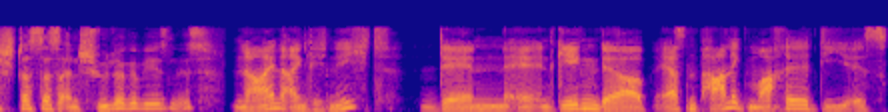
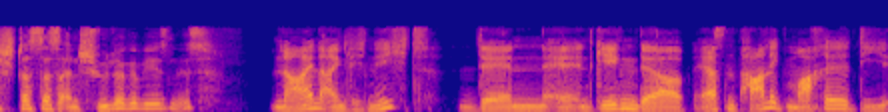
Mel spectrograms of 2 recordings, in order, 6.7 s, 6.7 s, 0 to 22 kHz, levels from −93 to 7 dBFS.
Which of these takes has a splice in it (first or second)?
first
